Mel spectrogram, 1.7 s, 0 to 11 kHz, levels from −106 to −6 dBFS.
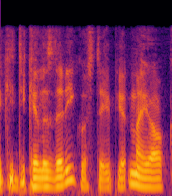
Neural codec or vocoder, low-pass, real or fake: codec, 16 kHz, 1.1 kbps, Voila-Tokenizer; 7.2 kHz; fake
